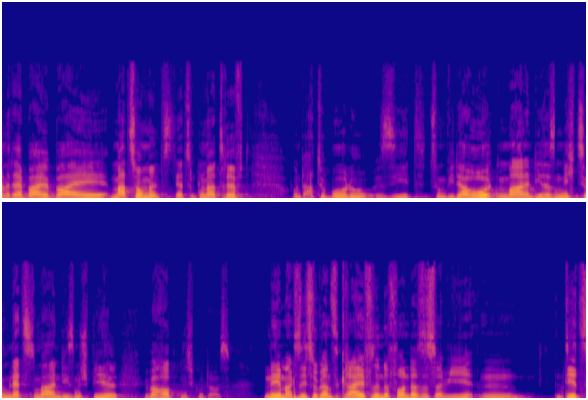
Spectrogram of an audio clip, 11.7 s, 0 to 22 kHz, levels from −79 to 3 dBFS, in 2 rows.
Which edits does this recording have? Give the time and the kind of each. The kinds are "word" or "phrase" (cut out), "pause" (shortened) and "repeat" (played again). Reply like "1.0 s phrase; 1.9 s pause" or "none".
1.0 s word; 2.0 s word; 5.5 s word; 8.8 s word; 9.5 s word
